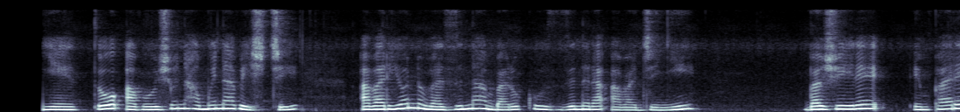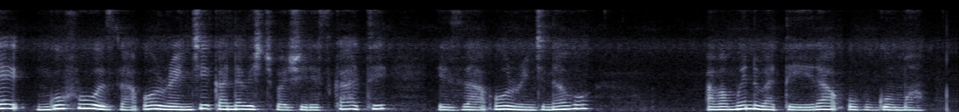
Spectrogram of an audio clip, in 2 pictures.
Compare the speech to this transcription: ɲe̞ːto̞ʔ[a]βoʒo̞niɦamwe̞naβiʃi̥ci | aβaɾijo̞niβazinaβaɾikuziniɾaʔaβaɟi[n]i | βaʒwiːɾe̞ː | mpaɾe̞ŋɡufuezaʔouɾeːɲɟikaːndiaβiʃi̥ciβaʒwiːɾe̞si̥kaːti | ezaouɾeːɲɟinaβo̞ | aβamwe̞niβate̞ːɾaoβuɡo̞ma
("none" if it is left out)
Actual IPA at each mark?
a, ɲ

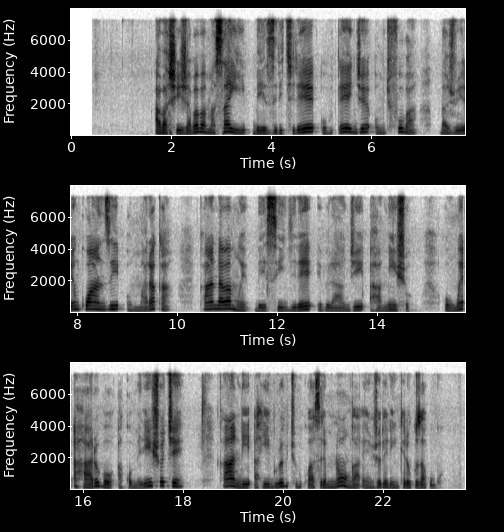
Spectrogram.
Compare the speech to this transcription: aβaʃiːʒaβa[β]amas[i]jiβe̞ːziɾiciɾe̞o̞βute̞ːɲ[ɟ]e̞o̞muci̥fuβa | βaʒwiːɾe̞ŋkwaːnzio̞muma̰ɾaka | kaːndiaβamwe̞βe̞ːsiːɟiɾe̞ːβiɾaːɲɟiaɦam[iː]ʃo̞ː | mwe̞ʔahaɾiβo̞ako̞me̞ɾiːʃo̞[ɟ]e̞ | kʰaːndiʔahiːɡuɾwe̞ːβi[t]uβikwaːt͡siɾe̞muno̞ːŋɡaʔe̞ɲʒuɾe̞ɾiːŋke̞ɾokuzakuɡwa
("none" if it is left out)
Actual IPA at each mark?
β, a, ɟ, iː, c, c

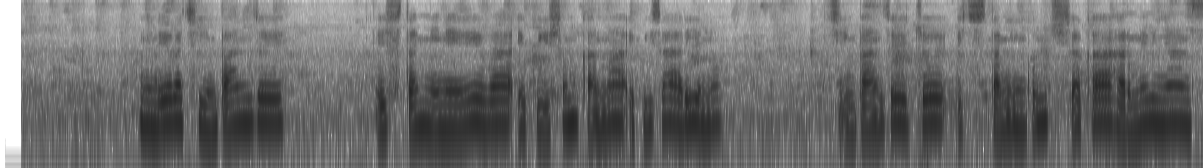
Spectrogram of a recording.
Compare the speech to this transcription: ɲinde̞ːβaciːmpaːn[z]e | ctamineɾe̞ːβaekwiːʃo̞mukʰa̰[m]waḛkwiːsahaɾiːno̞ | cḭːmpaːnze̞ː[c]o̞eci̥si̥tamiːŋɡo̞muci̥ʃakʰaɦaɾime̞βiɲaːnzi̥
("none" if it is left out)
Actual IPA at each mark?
z, n, c

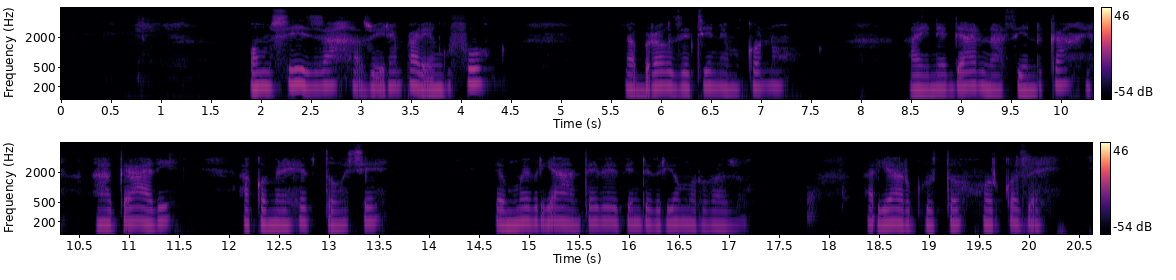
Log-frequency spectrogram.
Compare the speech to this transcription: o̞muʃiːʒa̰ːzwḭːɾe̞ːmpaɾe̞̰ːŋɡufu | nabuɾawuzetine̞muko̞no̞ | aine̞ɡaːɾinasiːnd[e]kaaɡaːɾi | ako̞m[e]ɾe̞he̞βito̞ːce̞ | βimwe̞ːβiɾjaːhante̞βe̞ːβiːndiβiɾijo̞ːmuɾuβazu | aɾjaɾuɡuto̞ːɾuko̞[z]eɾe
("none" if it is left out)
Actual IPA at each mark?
i, e, z

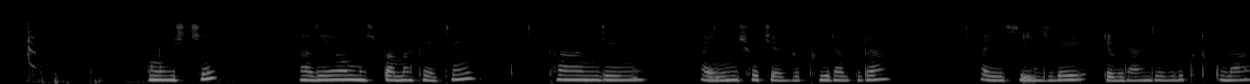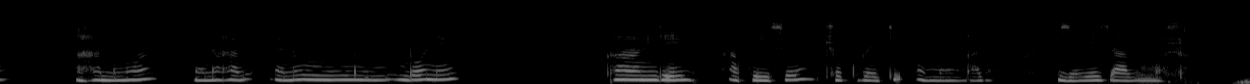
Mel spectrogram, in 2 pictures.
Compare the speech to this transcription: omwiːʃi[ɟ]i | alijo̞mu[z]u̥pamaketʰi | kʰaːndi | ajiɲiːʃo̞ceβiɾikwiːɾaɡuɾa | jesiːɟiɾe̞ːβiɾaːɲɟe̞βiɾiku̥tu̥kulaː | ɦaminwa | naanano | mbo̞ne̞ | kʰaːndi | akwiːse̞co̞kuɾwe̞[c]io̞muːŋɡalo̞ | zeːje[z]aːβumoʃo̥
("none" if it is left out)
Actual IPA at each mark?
c, s, t, z

